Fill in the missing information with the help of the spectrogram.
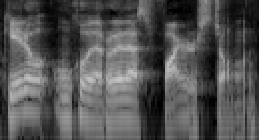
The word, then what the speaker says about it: Firestone: Vale, no es Firestone, se escribe Firestone, pero ¿cómo se pronuncia? Pues la pronunciación es, fijaos que es Firestone. Fire, fuego y piedra. Firestone. Firestone. No tiene nada que ver.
